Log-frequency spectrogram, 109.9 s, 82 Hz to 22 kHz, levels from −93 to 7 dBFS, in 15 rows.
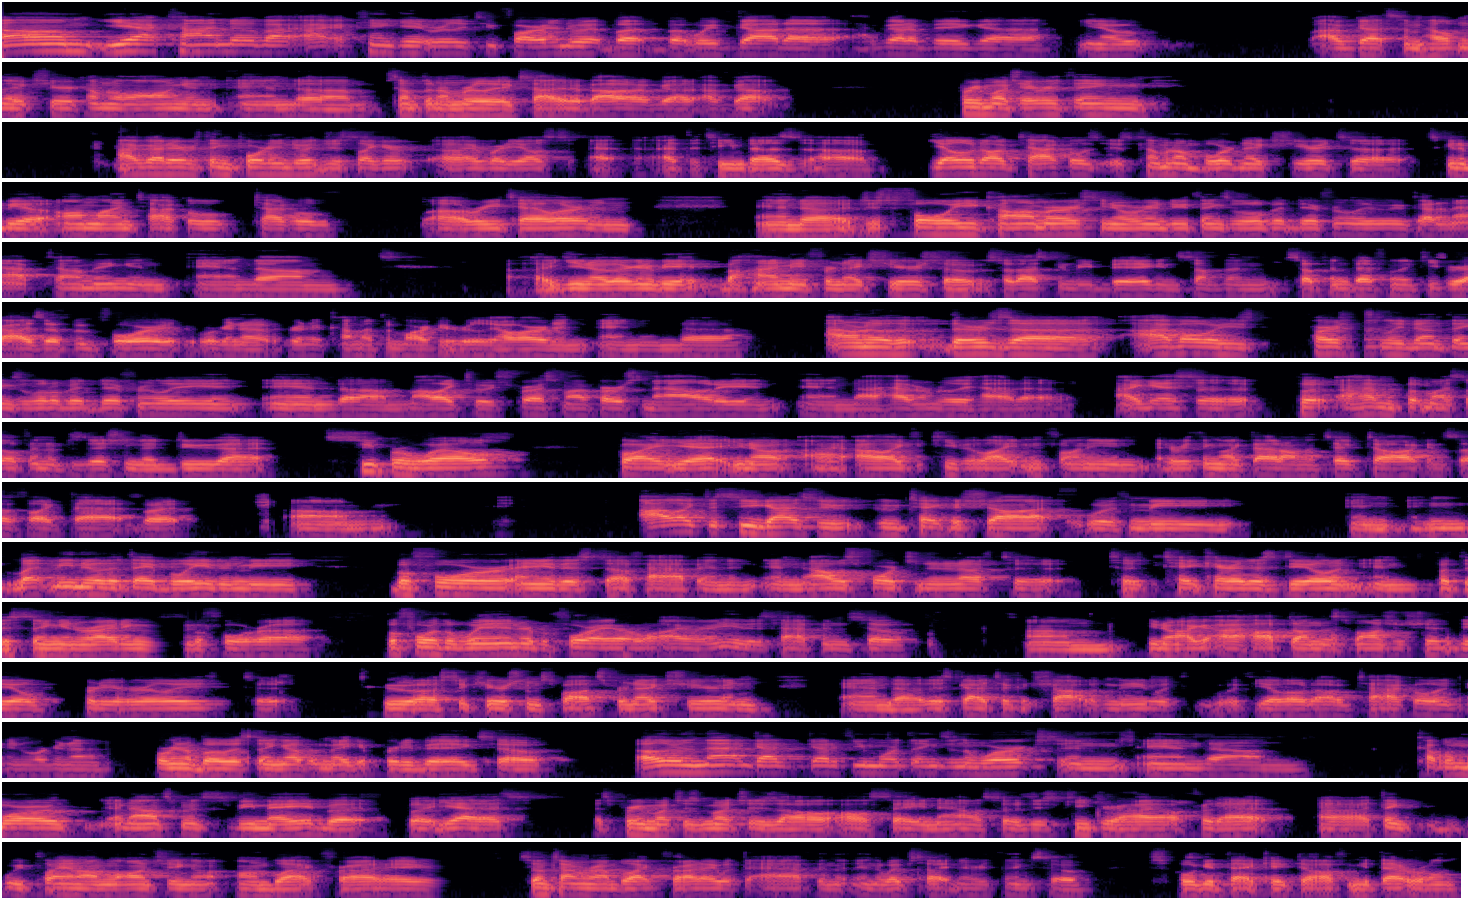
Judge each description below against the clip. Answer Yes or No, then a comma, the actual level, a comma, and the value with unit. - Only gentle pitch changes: Yes, narrow, 1.8 semitones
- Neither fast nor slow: No, fast, 230 wpm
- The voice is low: Yes, low, 110 Hz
